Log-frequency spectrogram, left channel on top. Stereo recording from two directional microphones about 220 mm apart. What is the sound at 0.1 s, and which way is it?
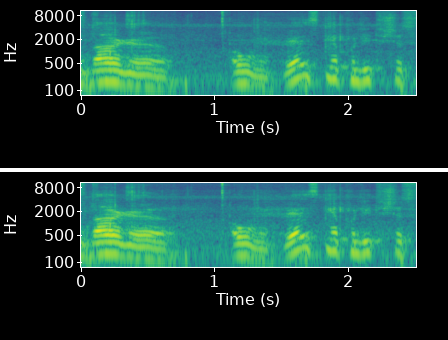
Speech, 5° right (ahead or behind).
